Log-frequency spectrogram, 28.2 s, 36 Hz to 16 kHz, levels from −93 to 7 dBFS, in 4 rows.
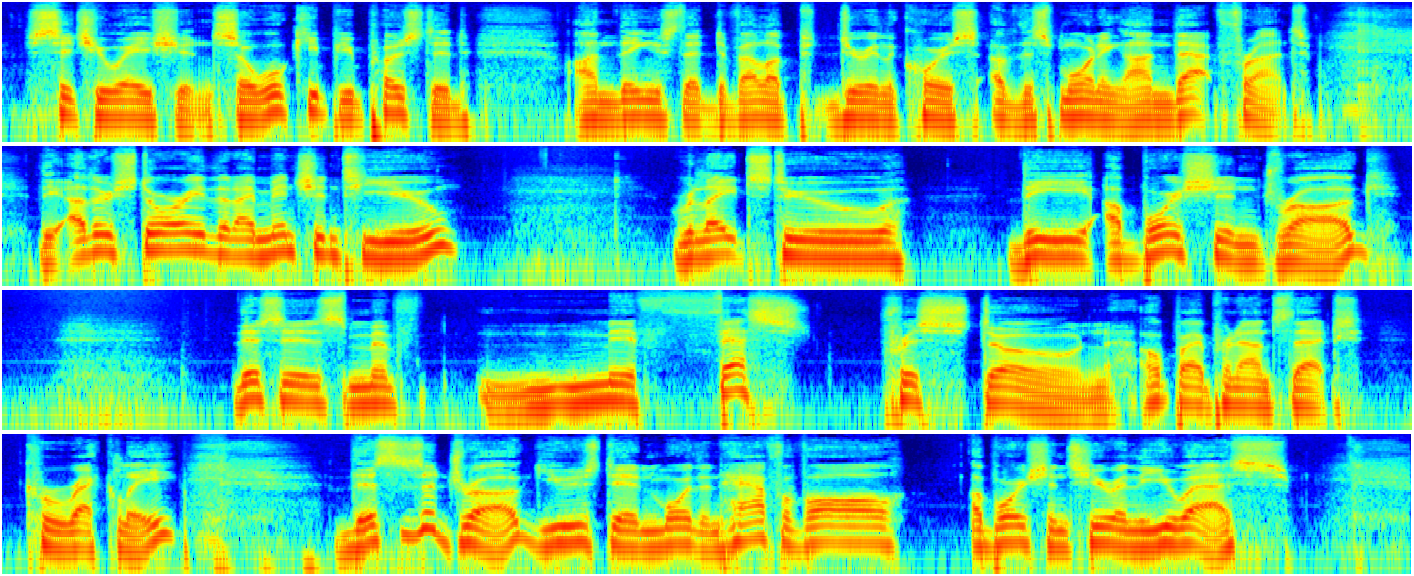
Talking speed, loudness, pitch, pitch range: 120 wpm, -14 LUFS, 115 Hz, 100-135 Hz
